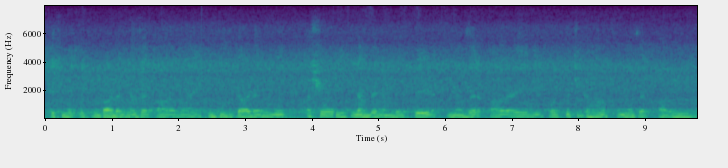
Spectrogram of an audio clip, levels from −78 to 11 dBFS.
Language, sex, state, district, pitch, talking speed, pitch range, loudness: Hindi, male, Chhattisgarh, Raigarh, 135 Hz, 145 wpm, 125-140 Hz, -15 LUFS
